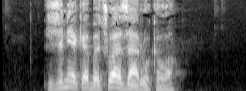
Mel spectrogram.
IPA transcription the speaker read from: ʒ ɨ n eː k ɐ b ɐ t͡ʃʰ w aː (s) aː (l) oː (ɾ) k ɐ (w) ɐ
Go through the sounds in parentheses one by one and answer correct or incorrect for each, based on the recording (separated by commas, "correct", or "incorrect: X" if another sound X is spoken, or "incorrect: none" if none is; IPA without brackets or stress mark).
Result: incorrect: z, incorrect: ɾ, incorrect: none, correct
